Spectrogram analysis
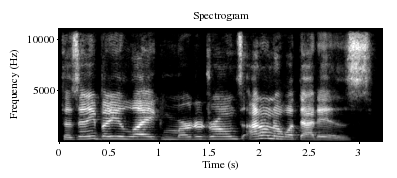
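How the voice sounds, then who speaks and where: A woman with a cold, chatting casually as a livestream host and answering viewers in a halting way. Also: fairly high pitch, bright, forceful tone. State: getting over a cold with allergies. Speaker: livestream host and creepypasta narrator.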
